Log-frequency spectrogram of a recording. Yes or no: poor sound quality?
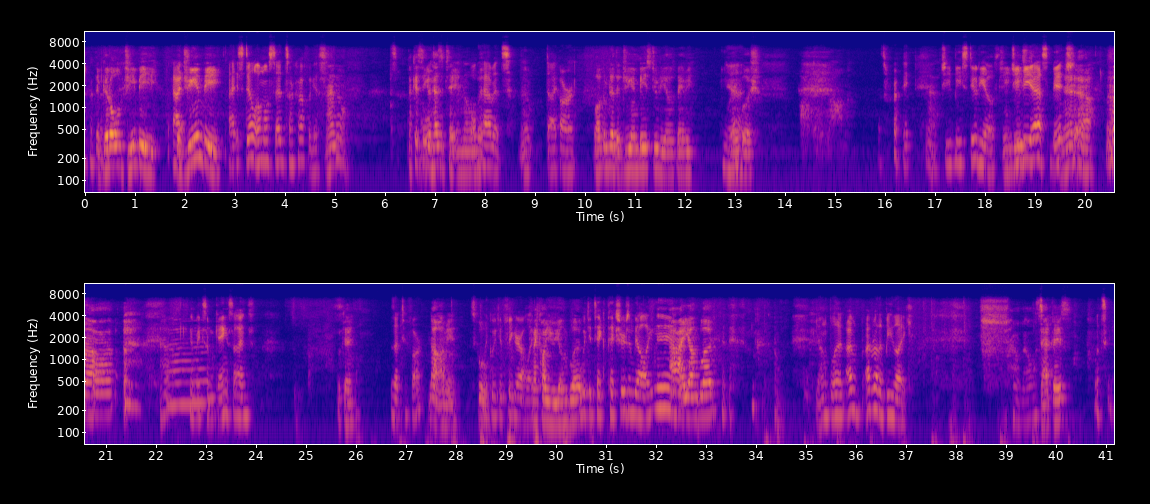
yes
